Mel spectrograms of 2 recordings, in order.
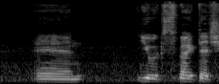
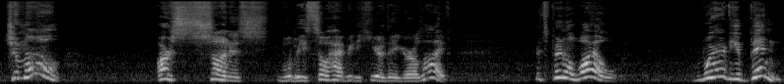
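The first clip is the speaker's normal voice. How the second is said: higher, surprised female voice; surprised sister; 6 semitones higher than usual. Acted. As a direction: greet your lost brother in disbelief. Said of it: "Janet looks at Jamal and goes".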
